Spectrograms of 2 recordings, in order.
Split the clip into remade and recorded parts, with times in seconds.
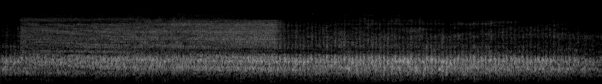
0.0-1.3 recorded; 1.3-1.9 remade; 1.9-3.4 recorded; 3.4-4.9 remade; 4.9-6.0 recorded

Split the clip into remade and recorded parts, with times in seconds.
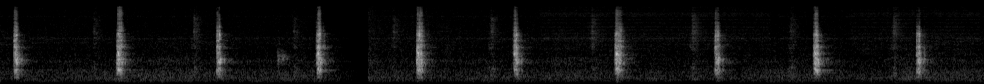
0.0-5.4 recorded; 5.4-7.7 remade; 7.7-8.5 recorded; 8.5-9.8 remade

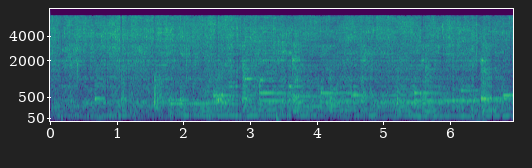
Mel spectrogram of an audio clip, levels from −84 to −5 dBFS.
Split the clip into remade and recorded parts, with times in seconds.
0.0-7.0 remade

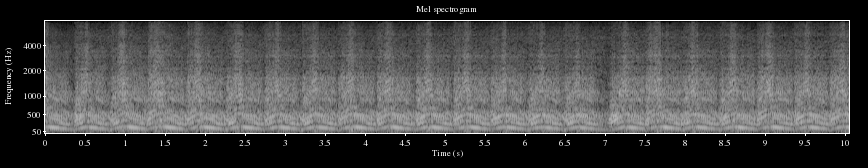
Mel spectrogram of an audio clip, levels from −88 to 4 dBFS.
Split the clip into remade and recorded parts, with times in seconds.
0.0-10.1 recorded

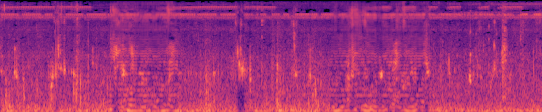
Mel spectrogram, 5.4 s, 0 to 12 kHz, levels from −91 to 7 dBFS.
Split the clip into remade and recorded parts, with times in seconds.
0.0-1.1 recorded; 1.1-1.8 remade; 1.8-3.3 recorded; 3.3-4.3 remade; 4.3-5.4 recorded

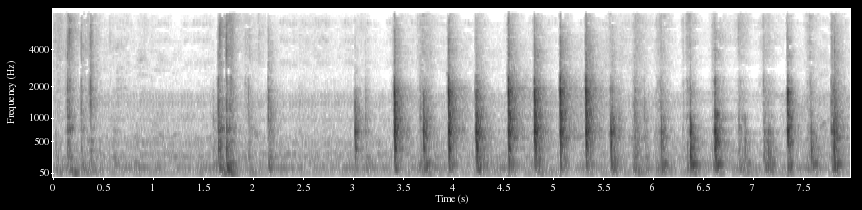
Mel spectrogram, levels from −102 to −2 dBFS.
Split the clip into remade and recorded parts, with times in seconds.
0.0-6.3 recorded; 6.3-7.4 remade; 7.4-8.0 recorded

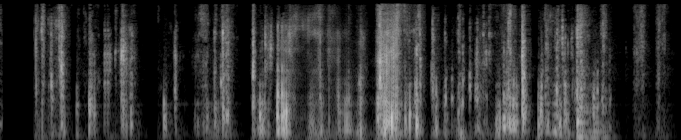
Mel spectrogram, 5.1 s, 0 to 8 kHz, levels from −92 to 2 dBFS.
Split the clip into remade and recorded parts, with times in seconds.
0.0-2.1 recorded; 2.1-3.0 remade; 3.0-5.1 recorded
